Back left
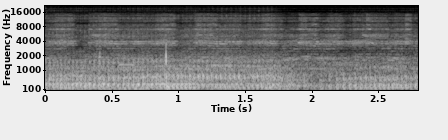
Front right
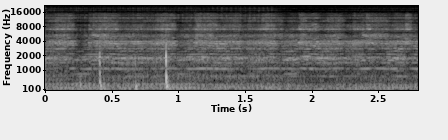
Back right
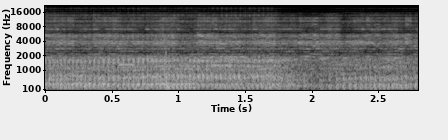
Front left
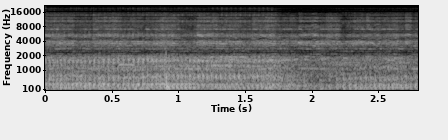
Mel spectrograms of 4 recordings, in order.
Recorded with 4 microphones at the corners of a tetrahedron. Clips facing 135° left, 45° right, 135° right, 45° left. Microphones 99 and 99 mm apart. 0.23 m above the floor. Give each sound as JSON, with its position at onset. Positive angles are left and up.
{"t": 0.0, "sound": "a motorcycle", "azimuth_deg": 145}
